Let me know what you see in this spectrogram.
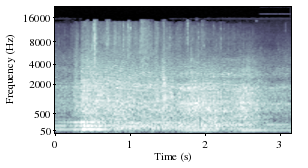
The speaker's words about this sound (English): A dustbin lorry tips out more bags on top of him, then drives off.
